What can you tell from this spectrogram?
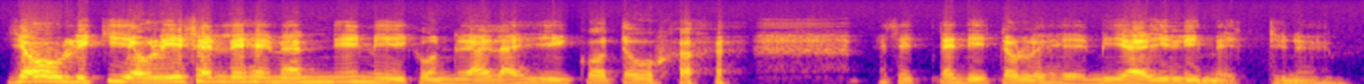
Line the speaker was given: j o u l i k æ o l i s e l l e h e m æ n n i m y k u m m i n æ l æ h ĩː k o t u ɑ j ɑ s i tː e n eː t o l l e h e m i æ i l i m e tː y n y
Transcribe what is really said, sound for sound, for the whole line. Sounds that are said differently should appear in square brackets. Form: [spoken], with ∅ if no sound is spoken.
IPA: j o u l i k [i] o l i s e l l e h e m æ n n i m [i] k u m m i n æ l æ h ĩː k o t u ɑ j ɑ s i tː e n [iː] t o l l e h e m i æ i l i m e tː y n y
